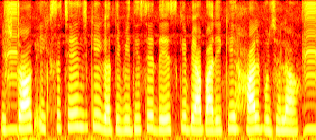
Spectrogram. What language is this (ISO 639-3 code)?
bho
